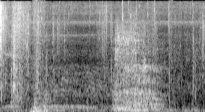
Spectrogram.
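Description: A fire crackles close by.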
